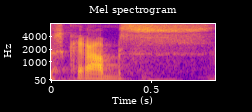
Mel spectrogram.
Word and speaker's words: Scrubs: Questa è la sigla di Scrub, quindi con Lazo Ble- Bane. Lazlo. Vabbè, quel che è, come si dice? – Laszlo Blaine l'hai detto giusto, però è Scrubs.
